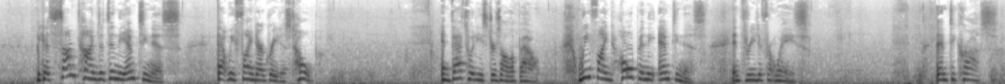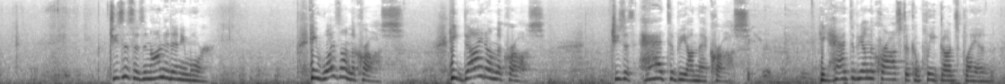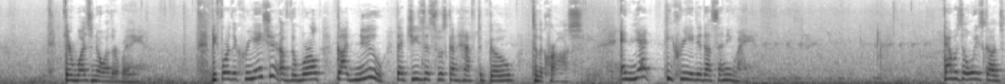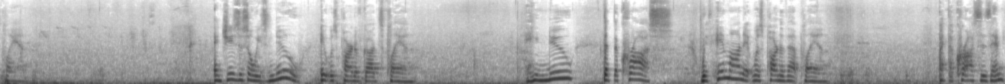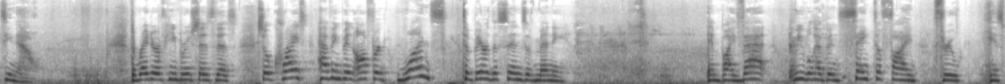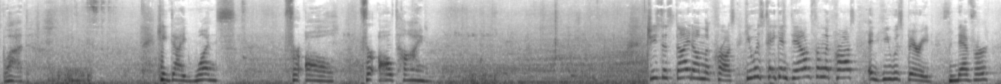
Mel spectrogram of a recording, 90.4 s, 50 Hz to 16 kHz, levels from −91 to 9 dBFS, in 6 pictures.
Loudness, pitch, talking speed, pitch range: -21 LUFS, 235 Hz, 120 wpm, 175-275 Hz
